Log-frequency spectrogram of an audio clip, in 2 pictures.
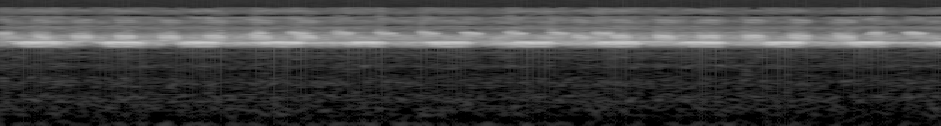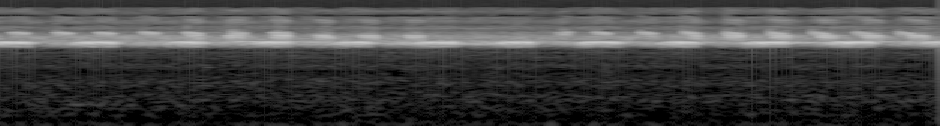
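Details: Crickets and other insects chorusing in mid-autumn: a steady high-pitched ringing trill underlies pulsed chirps that rise and fall in loudness about twice each second, with no other sounds standing out.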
